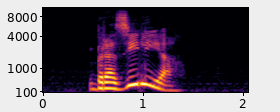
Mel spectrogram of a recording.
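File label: brazil, Spanish; gcompris-data; geography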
